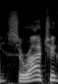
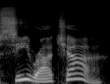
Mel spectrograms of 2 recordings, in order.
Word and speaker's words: sriracha: the same amount of sriracha which is how I've been told to pronounce it three distinct syllables although you know what that sounds kind of weird I'm going back to sriracha and then besides the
